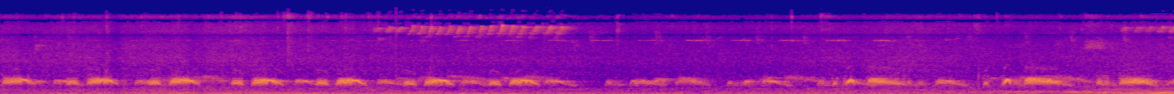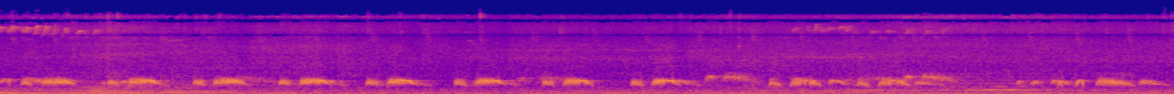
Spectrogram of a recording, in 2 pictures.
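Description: Spotted doves cooing, a steady run of short low coos a little more than one a second. Brief high chirps come in twice.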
